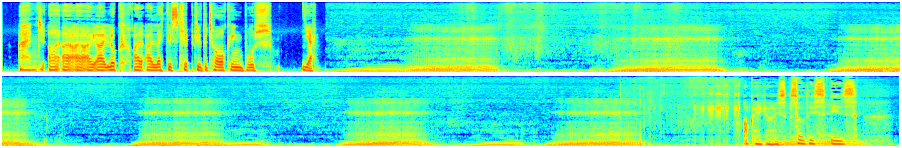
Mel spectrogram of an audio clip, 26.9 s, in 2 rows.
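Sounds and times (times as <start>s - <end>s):
speech: 0.4s - 4.8s, 25.2s - 26.5s
person snoring loudly in a tent: 5.1s - 7.6s, 8.8s - 11.2s, 12.4s - 14.2s, 15.4s - 17.5s, 18.6s - 23.2s, 25.0s - 26.9s.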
